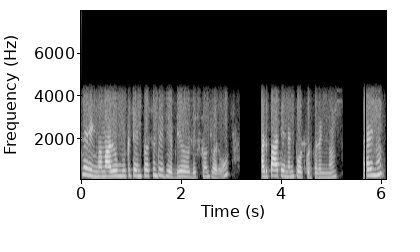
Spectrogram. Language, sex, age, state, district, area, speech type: Tamil, female, 30-45, Tamil Nadu, Nilgiris, urban, conversation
